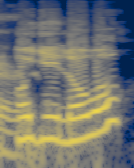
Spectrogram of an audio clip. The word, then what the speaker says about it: Oyelowo: David Oyelowo.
